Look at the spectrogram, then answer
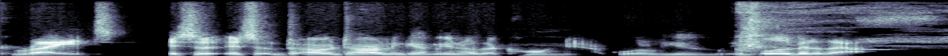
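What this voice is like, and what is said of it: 1930s gangster-style put-on voice. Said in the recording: “You're talking like a 1930s gangster.”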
